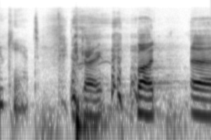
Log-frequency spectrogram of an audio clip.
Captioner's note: chuckle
